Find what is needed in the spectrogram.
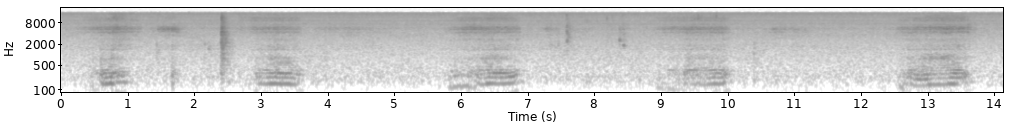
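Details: Rattling snores at about 18 per minute with fluttering vibration, plus small clicks and shuffles, from a sleeping English Mastiff puppy while a Chihuahua tries to sleep beside him.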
